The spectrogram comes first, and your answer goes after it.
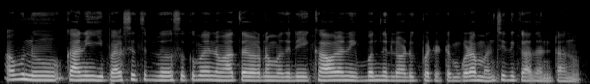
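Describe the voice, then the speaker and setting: A woman's voice: medium pitch, level tone, fairly quick, creaky, dark tone, close to an everyday voice. A woman voicing a practical, frank young female friend in an audiobook novel.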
